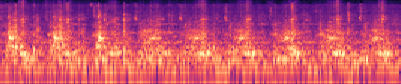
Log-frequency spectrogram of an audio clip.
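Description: A Baby Lock sewing machine runs a basting stitch, its needle pulsing in a quick, even mechanical rhythm, close and moderately loud, steady with no voices.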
